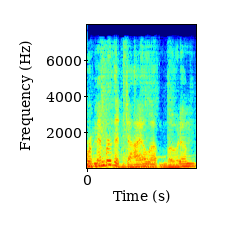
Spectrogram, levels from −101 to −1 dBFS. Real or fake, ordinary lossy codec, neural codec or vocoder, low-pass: fake; AAC, 48 kbps; vocoder, 24 kHz, 100 mel bands, Vocos; 7.2 kHz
